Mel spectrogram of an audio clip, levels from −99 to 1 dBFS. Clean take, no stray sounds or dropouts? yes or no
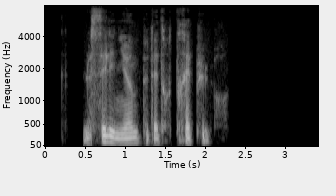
yes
